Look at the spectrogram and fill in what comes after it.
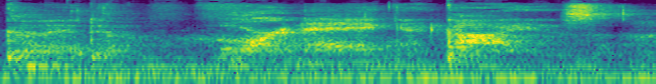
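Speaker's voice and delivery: soft unvoiced whisper. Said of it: "I'm being quiet because".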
